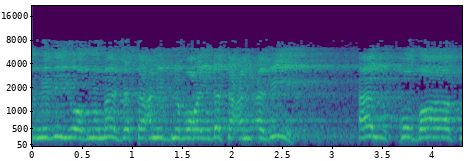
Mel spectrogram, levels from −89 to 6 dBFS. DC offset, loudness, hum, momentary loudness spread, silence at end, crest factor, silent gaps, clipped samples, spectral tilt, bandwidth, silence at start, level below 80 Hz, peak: under 0.1%; -21 LUFS; none; 4 LU; 0 s; 14 dB; none; under 0.1%; -2.5 dB/octave; 8.6 kHz; 0 s; -66 dBFS; -8 dBFS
